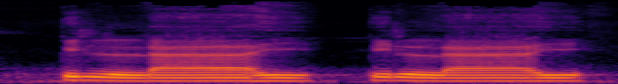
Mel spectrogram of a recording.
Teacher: Lafal Allah di sini berada setelah huruf yang bertanda baca kasroh, maka dibaca tipis. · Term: tarqiq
